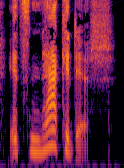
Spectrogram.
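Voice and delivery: Natchitoches as NACK-uh-dish; corrected pronunciation. Shown as a demonstration. Host correcting his own mistake, local pronunciation. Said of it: "where I got in trouble".

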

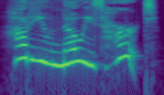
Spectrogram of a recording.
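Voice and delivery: firm clerk pressing a frantic caller; demanding. A narrator's reading. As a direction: demand an answer through the chaos. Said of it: "demanding order from the chaos".

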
